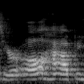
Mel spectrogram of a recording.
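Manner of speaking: ordinary delivery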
